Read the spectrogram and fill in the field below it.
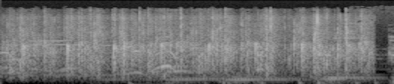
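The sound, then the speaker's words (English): An audience applauds everyone who appeared that night, a dense, steady wash of clapping that lasts the whole moment, with faint murmuring and a low hum underneath. “Please give another large round of applause for everyone that you saw tonight.”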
